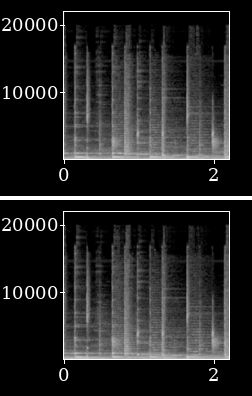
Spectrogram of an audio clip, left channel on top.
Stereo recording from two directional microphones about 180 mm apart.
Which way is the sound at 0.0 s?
Centre (ahead or behind).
